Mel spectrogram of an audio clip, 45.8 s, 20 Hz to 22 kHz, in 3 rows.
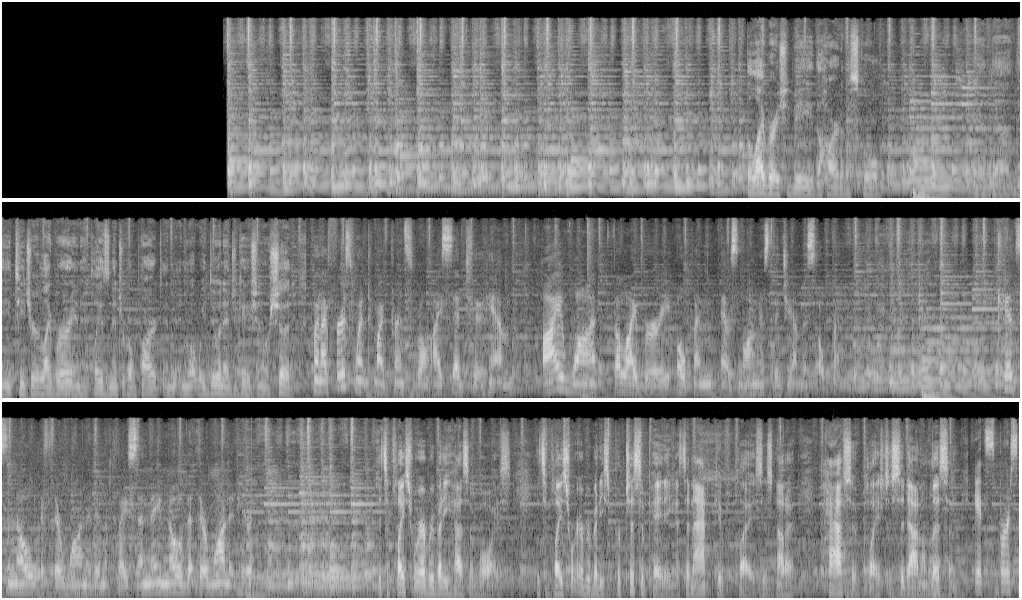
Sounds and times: Banjo: 0:03.4 - 0:45.8
Mandolin: 0:03.4 - 0:45.8.

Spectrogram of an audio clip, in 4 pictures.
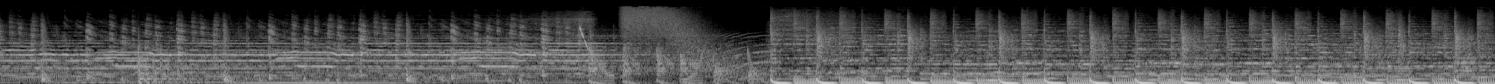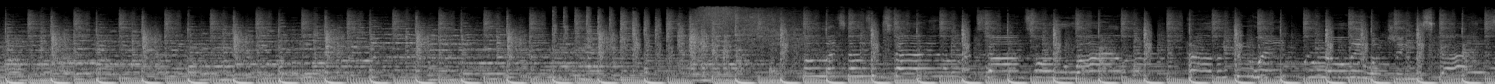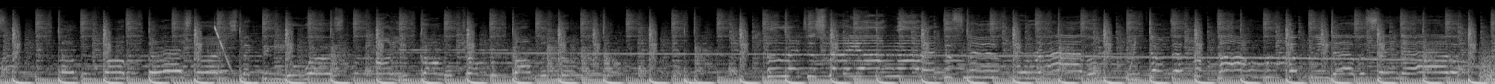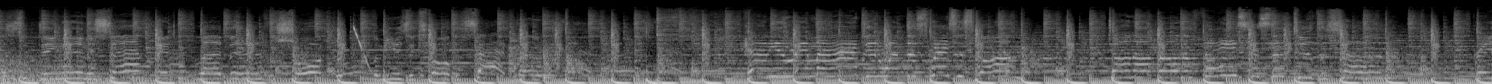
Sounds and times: Exciting music: 0:00.0 - 0:23.0, 0:31.6 - 0:33.2, 0:40.7 - 0:52.2.

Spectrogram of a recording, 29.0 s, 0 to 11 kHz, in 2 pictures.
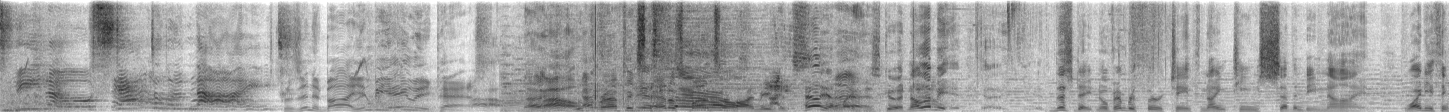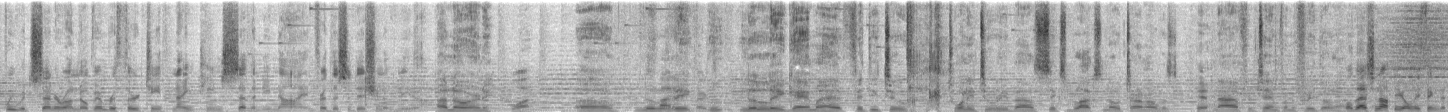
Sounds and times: Music: 0:00.0 - 0:28.9.

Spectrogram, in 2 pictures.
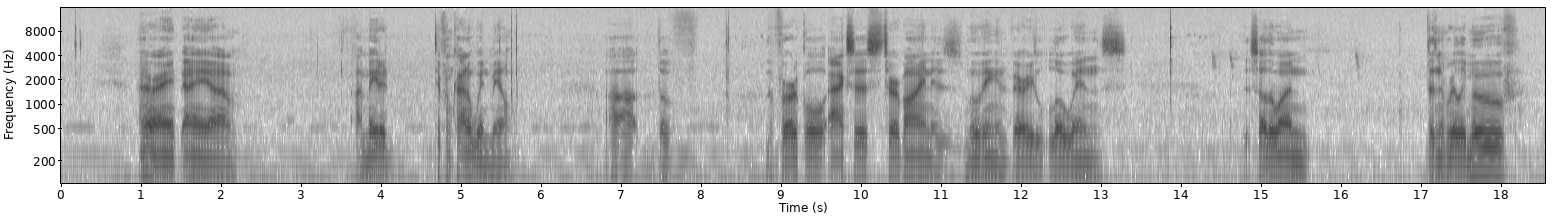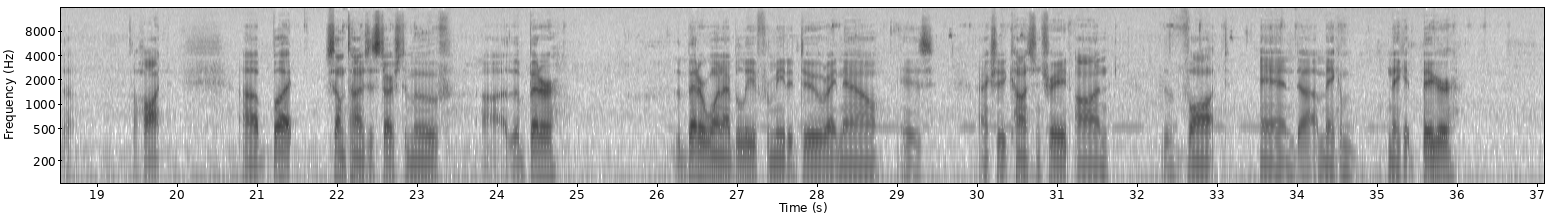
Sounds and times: Speech: 0:01.0 - 0:02.2, 0:03.6 - 0:05.7, 0:06.8 - 0:08.0, 0:08.8 - 0:13.4, 0:14.8 - 0:15.6, 0:17.1 - 0:18.8, 0:19.4 - 0:19.8, 0:20.8 - 0:24.8, 0:26.2 - 0:31.7, 0:32.3 - 0:36.1.

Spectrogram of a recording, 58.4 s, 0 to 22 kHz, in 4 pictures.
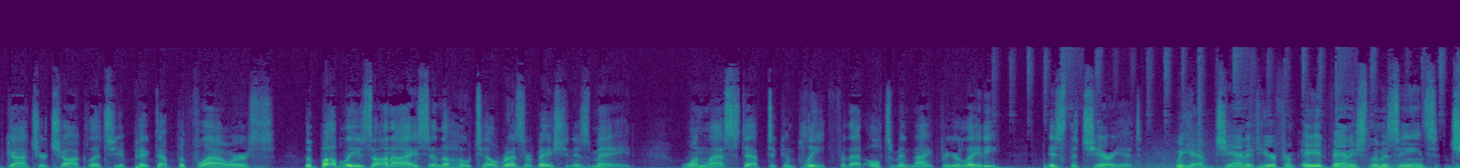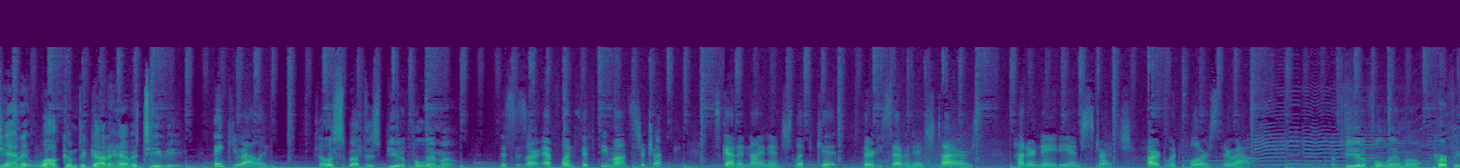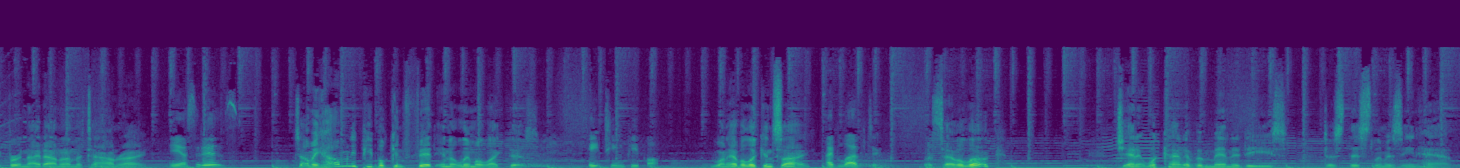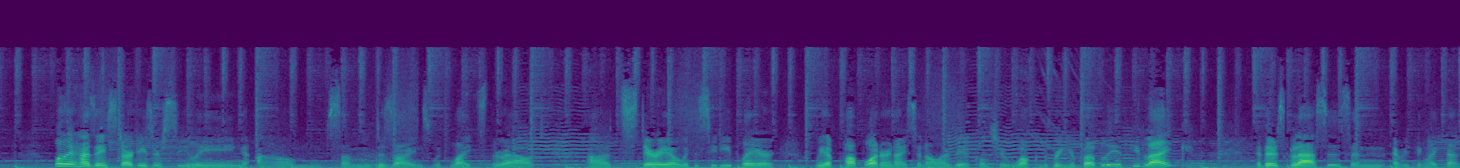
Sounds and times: Speech: 0:00.0 - 0:21.2, 0:21.8 - 0:27.2, 0:28.0 - 0:31.6, 0:32.2 - 0:39.2, 0:40.4 - 0:43.7, 0:44.4 - 0:55.7, 0:56.4 - 0:58.4
Music: 0:09.6 - 0:58.4.

